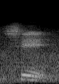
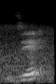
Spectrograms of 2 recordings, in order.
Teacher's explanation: একাক্ষর সর্বনাম পদের এ ধ্বনির উচ্চারণ সংবৃত হয়েছে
